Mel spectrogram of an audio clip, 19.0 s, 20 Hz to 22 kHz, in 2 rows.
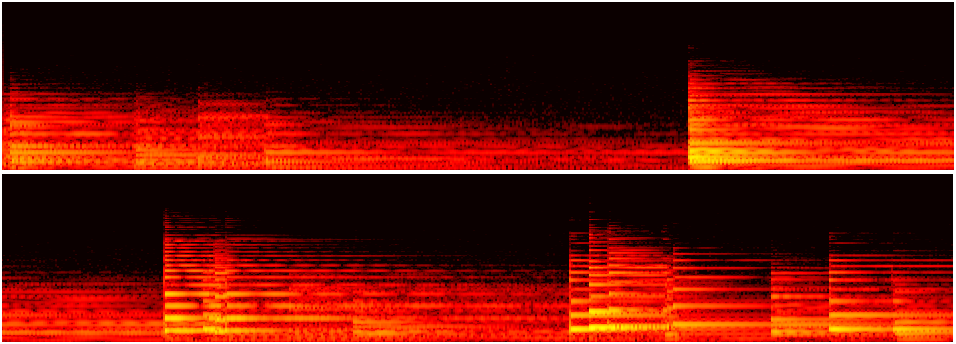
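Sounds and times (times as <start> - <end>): grand piano slow chords: 0.0 - 19.0.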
